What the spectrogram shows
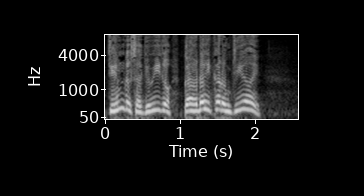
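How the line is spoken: Elated ringing shout. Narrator (Vietnamese): Với một niềm hứng khởi dâng lên tràn đầy, Việt hét vang lên

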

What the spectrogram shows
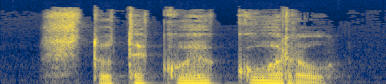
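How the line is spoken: Confused mumble. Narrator (Russian): пробормотал Меррик, окончательно сбитый с толку

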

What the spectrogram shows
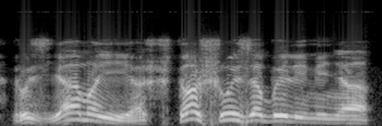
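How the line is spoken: Shouted. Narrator (Russian): Он поднес руку к груди, откуда текла кровь, и крикнул

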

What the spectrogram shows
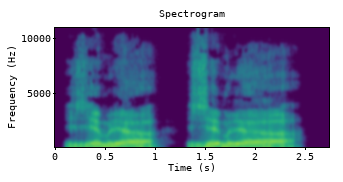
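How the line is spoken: Sudden shout. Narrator (Russian): Геркулес, который нес вахту, вдруг закричал

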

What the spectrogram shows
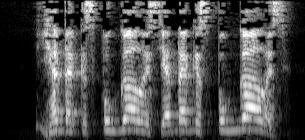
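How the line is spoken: Tearful mumbling. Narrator (Russian): Сквозь слезы бормотала она

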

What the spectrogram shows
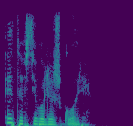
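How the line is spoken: Quiet. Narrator (Russian): тихо сказала

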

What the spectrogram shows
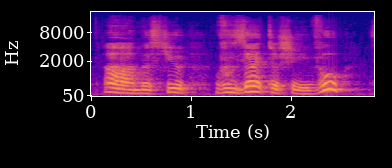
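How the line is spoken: Exclaimed. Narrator (French): s'écria Niklaus

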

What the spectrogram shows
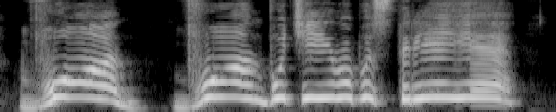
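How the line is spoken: Frustrated yelling. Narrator (Russian): завопил он, когда Креол и не подумал просыпаться

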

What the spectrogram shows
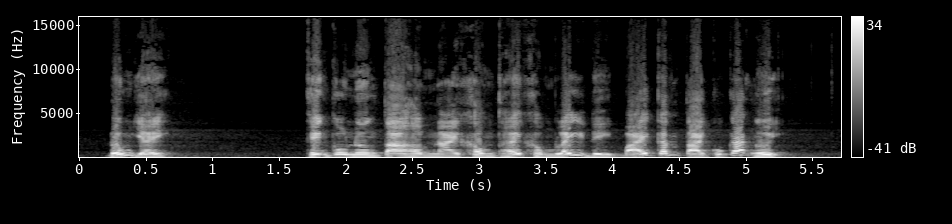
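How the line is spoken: Cold young woman. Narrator (Vietnamese): Hắc Y thiếu nữ lạnh lùng nói

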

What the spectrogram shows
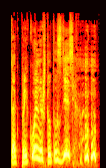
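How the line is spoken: Giggling. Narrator (Russian): Хихикнула она

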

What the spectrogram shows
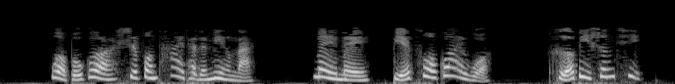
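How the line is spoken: Placating smile. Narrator (Chinese): 凤姐陪笑道

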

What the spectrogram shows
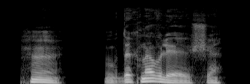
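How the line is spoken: Sighing mumble. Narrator (Russian): бормочет Гансов, вздохнув

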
